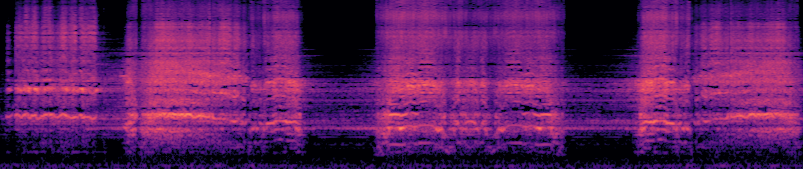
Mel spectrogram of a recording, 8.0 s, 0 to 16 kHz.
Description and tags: caged birds need H2o & light
recordings of a grand piano, undergoing abuse with dry ice on the strings
scratch, ice, screech, piano, torture, dry, abuse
